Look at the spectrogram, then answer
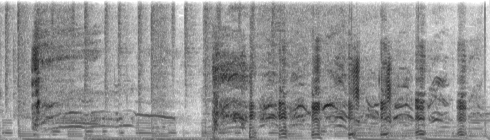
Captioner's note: laughter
